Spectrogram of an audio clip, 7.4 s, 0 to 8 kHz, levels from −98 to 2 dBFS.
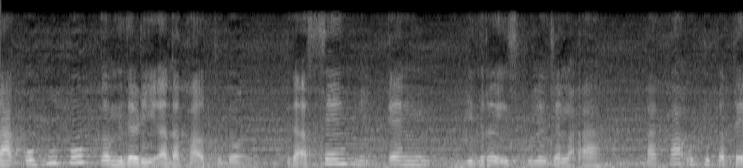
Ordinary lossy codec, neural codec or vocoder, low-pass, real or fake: none; autoencoder, 48 kHz, 32 numbers a frame, DAC-VAE, trained on Japanese speech; 7.2 kHz; fake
